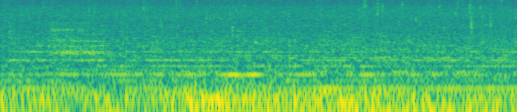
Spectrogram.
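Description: Rain in Deus Ex: Mankind Divided falls as a steady, even hiss of drops hitting surfaces, soft and continuous with no voices.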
